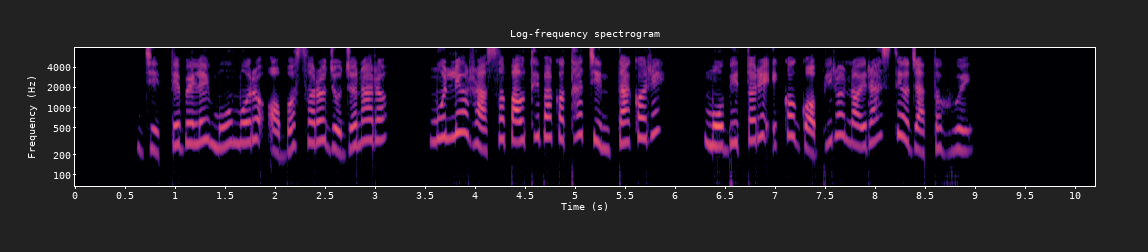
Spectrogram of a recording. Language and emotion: Odia, sad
